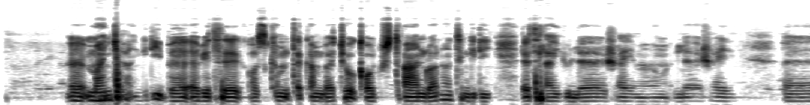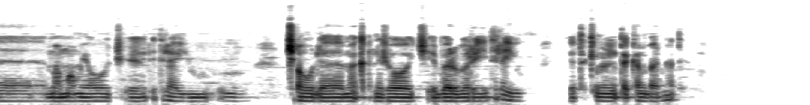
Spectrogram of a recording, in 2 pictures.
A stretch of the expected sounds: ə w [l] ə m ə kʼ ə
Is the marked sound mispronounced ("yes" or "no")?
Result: no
